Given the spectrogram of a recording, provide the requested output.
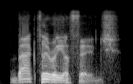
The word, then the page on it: Bacteriophage: British English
